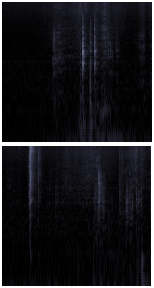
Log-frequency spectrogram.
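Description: Book pages rustle as a woman turns them.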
